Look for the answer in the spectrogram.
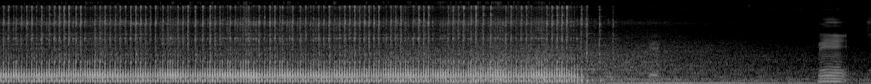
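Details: Small two-stroke agricultural sprayer engine after new spark plug fitted, carburetor being checked: buzzes at a steady, even speed for several seconds without stumbling, then shut off; runs normally.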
